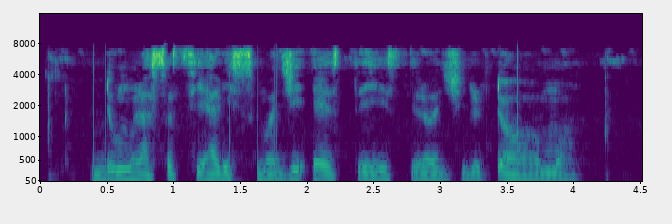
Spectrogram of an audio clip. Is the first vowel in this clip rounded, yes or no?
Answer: yes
